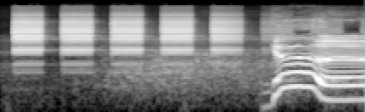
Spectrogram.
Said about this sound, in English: Why do I have that crazy alarm clock?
